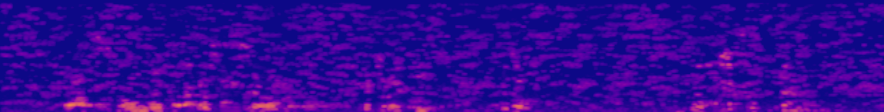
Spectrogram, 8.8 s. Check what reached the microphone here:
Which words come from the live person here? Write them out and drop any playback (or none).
none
